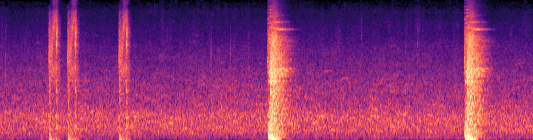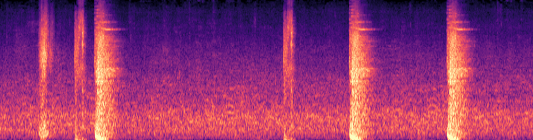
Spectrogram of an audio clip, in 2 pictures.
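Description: Short electronic menu clicks sound as selections change.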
